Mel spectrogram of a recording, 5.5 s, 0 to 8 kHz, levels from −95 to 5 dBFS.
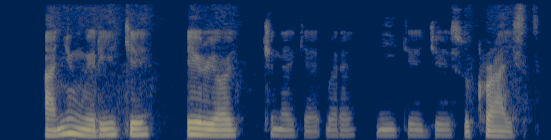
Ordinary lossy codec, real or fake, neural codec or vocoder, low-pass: none; real; none; 7.2 kHz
